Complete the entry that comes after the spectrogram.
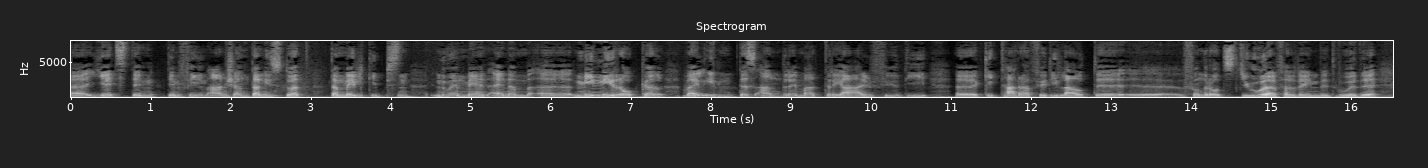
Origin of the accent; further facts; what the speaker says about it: Austria; Ich bin zwar kein Wiener, aber auch als Österreicher ist mir natürlich die indogene wienerische Variante lieber.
